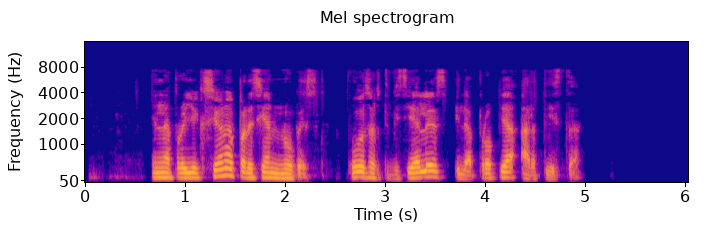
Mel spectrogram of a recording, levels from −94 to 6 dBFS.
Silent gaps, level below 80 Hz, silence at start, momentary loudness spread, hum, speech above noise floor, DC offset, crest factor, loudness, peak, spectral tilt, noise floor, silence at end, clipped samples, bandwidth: 3.65-3.69 s; -60 dBFS; 0.65 s; 14 LU; none; 44 dB; under 0.1%; 18 dB; -17 LUFS; 0 dBFS; -7.5 dB/octave; -60 dBFS; 1.1 s; under 0.1%; 7.8 kHz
